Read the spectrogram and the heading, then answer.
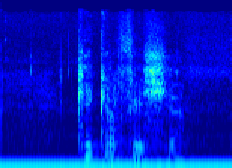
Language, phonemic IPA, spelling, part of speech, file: Dutch, /ˈkɪkərˌvɪʃə/, kikkervisje, noun, Nl-kikkervisje.ogg
- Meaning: tadpole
